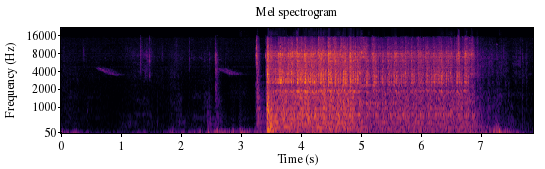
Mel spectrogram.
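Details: Long-stored Farmall 806 tractor: starter cranks steadily about three turns a second for some three seconds but never fires; fuel reaches the pump, suspected blockage or air leak in fuel system, leaky fuel line.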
